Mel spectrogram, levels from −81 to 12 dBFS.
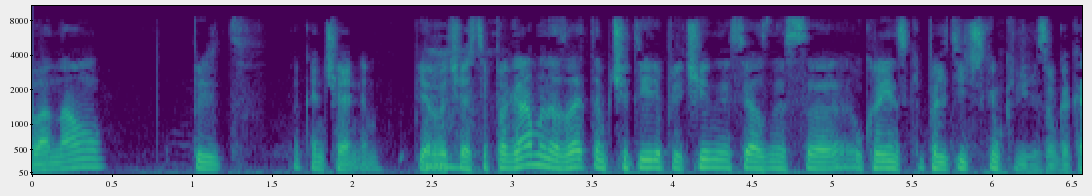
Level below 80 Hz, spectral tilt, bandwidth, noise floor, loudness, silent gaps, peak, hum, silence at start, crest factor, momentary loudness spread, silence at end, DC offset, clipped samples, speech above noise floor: -48 dBFS; -5 dB/octave; 8.8 kHz; -50 dBFS; -24 LUFS; none; -10 dBFS; none; 0 s; 14 dB; 9 LU; 0 s; under 0.1%; under 0.1%; 27 dB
